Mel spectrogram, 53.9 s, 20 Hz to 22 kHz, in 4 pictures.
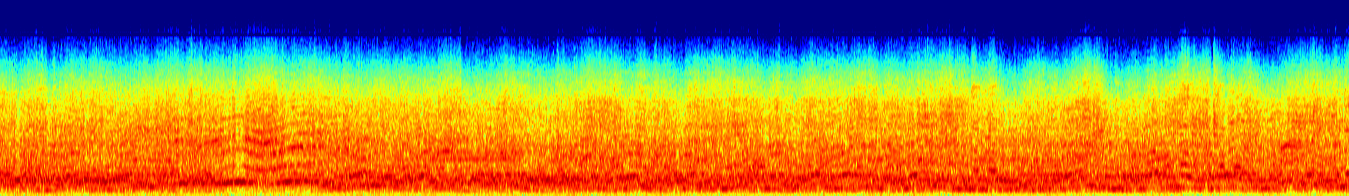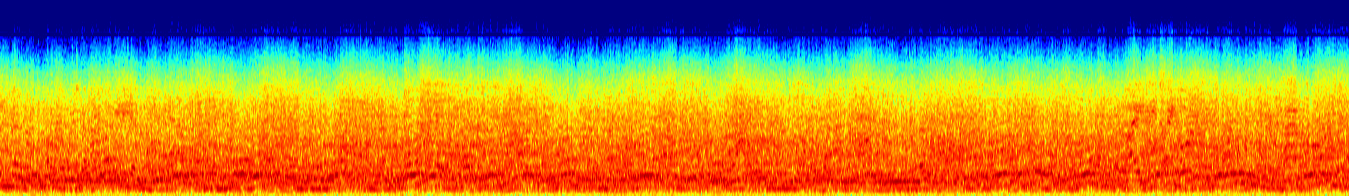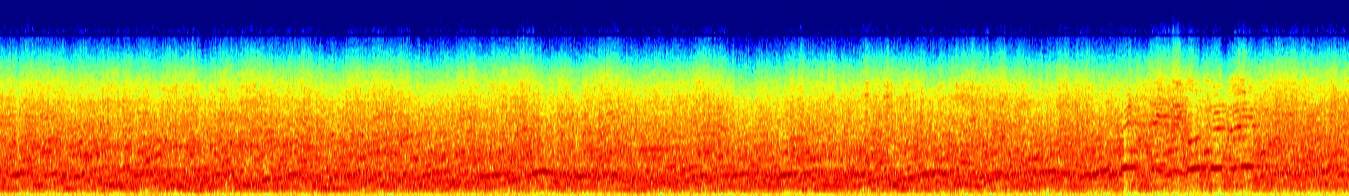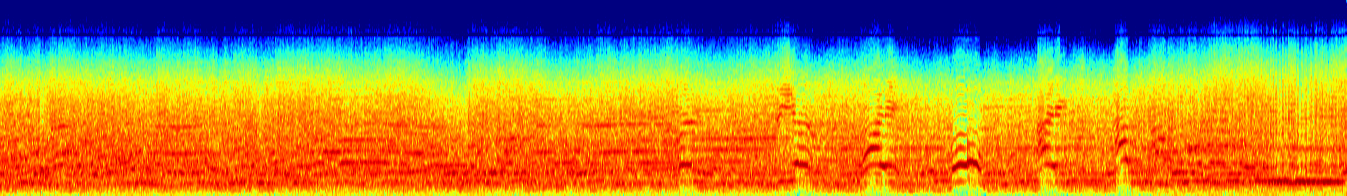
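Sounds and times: racing engines revving: 0.0 - 53.9.

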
